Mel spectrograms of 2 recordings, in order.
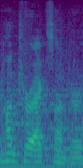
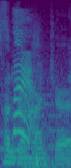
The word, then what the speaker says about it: Hunter x Hunter: Also the X is silent. Sorry, Hunter Hunter. Sorry, I'm used to saying Hunter x Hunter, so even though I know it is Hunter Hunter.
